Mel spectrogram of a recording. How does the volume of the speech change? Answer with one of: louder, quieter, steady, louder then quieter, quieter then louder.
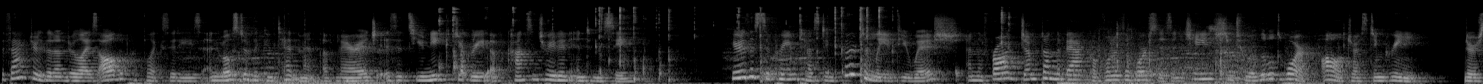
steady.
